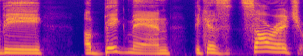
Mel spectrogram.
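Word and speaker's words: Šarić: a big man because sarich or shich as uh Bobby Fitz would have us all pronounce it correctly I believe so it's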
